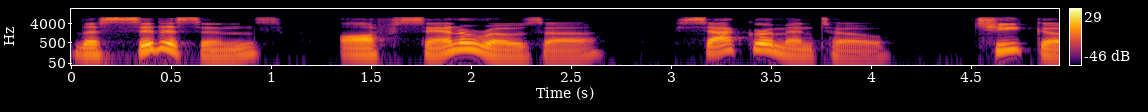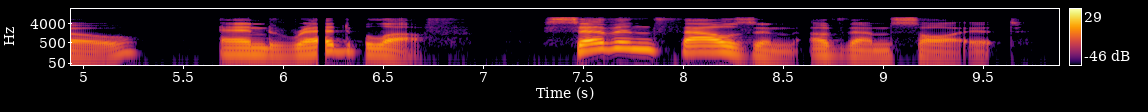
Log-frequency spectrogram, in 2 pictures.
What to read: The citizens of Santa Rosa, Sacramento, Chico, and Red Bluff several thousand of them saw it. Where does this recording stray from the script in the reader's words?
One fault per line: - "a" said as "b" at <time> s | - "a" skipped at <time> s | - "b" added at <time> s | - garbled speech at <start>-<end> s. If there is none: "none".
- "of" said as "off" at 1.3 s
- "several" said as "seven" at 7.3 s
